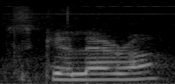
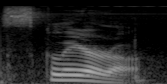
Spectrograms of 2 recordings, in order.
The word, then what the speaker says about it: sclera: you learnt that's incorrect Gabriel cullera that's correct come on improper pronunciation I'm sorry that means you actually got it incorrect it's the sclera which science skill Kamal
